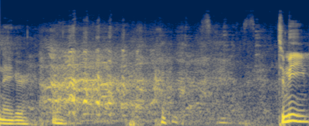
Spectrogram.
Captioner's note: laughing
